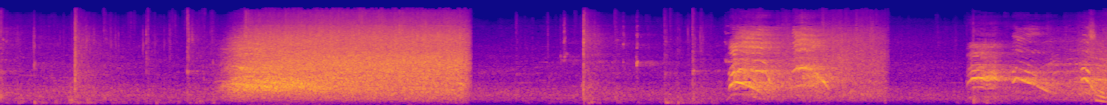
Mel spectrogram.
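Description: Badminton arena sound: a few sharp racket hits on the shuttlecock, then a loud burst of crowd applause lasting about three and a half seconds that stops abruptly. Two shorter spells of crowd cheering with high rising and falling squeals follow in the second half.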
